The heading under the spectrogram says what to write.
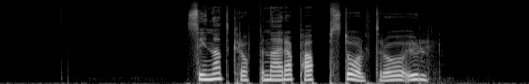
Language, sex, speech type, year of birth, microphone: Norwegian, female, read, 1987, Sennheiser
